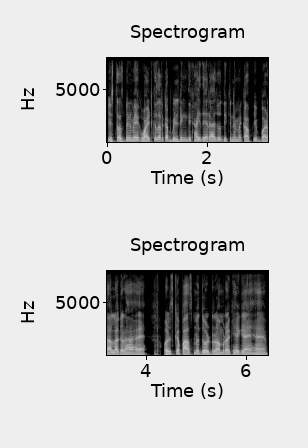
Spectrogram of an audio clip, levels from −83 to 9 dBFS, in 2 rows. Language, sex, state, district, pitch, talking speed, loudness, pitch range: Hindi, male, Jharkhand, Garhwa, 150 Hz, 260 wpm, -16 LUFS, 140-155 Hz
